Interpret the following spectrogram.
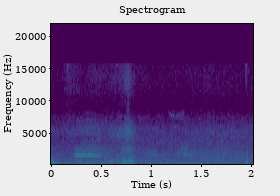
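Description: Quiet outdoor background with a brief faint bird call a moment after the start.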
